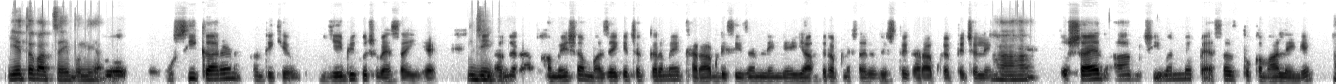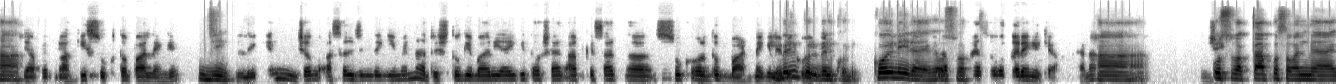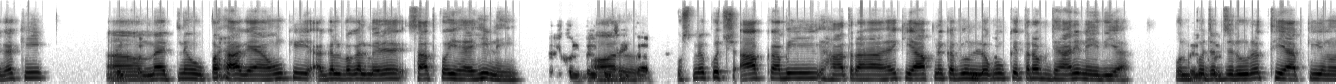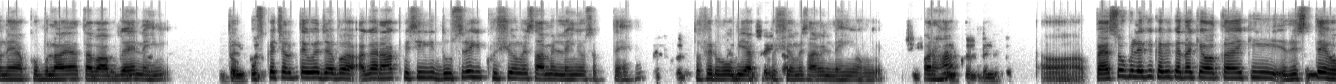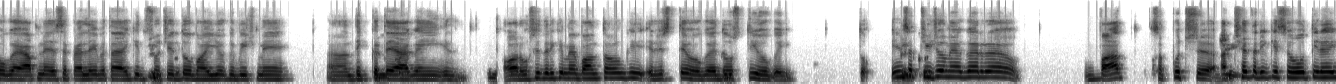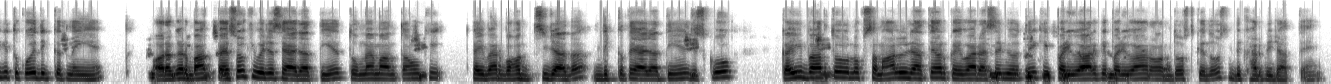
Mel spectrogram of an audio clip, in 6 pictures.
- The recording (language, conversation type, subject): Hindi, unstructured, पैसे के लिए आप कितना समझौता कर सकते हैं?
- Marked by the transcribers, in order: distorted speech; static; in English: "डिसीज़न"; other background noise; tapping; laughing while speaking: "आ गया"; other noise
